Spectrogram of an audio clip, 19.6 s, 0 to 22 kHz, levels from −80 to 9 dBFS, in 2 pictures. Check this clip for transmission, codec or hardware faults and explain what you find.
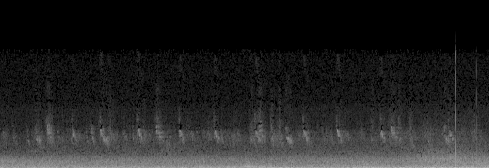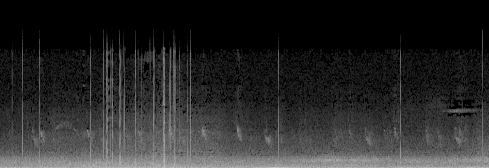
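The clip has an integer overflow fault. Loud peaks wrap around, producing sharp cracks at 9.11 s, 9.52 s, 15.35 s, 17.79 s and 19.43 s, and denser bursts from 10.02 to 10.58 s and from 11.59 to 13.59 s. The worst is that last stretch, pushed about 4 dB over the limit. Elsewhere the excess is between about 0 and 2 dB. Whenever the signal exceeds the largest integer, it flips to the opposite extreme instead of being limited. The result is a violent crack, harsher than clipping. On a waveform, the peaks jump from one rail to the other. On a spectrogram, they appear as bright full-bandwidth vertical lines.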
